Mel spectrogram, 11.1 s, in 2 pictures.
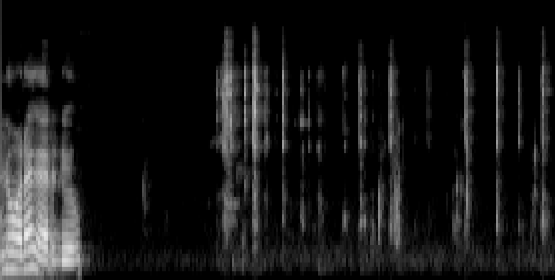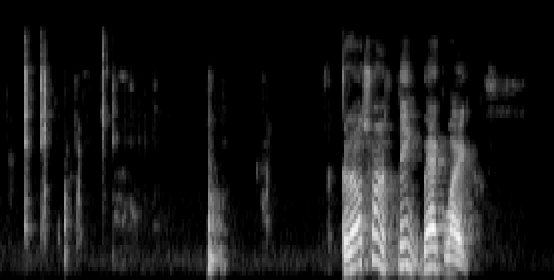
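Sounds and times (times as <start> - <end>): chewing with clicks and smacks: 2.3 - 7.0, 8.1 - 8.3.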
